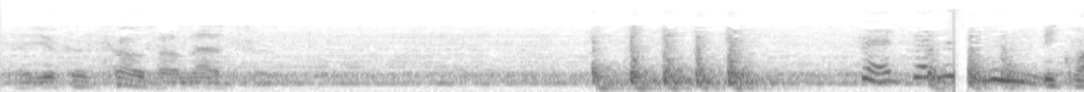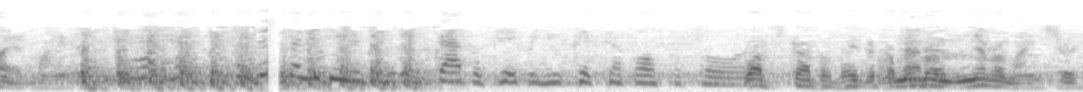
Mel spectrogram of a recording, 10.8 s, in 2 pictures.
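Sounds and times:
low room hum: 0:00.0 - 0:10.8
speech: 0:00.2 - 0:01.6, 0:04.3 - 0:10.8
knuckles rapping on a wooden door: 0:03.0 - 0:03.8, 0:05.8 - 0:07.6.

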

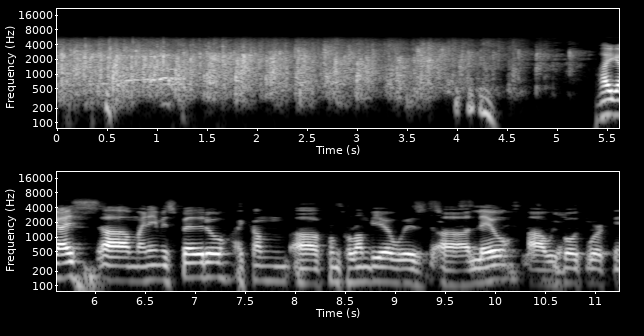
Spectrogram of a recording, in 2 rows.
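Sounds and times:
audience applause: 0:00.0 - 0:05.0
speech: 0:05.4 - 0:11.2.

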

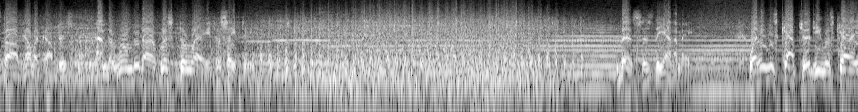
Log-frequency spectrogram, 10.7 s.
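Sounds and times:
speech: 0:00.1 - 0:03.8, 0:07.8 - 0:10.7
heavy machine gun ground fire: 0:03.1 - 0:07.5.

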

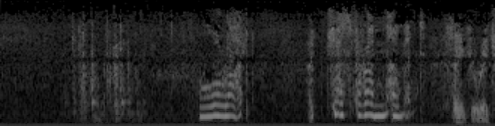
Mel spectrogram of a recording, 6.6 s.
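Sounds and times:
door closing: 0:00.8 - 0:02.1
speech: 0:02.6 - 0:03.4, 0:04.4 - 0:06.5.

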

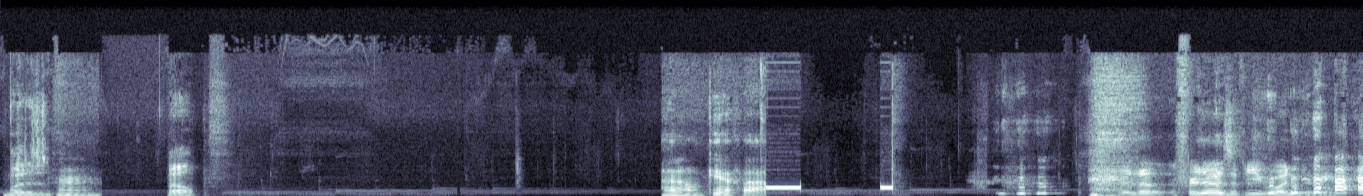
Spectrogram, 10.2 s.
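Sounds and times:
speech: 0:00.0 - 0:01.7, 0:05.0 - 0:05.9, 0:07.7 - 0:10.2
electronic beep from a stock availability alarm: 0:05.7 - 0:06.8
laughter: 0:09.4 - 0:10.2.

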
